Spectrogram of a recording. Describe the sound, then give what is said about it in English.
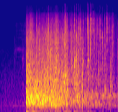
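A pile of toy models on a garden table explodes: a sudden, loud explosive burst after a brief quiet moment, followed by a couple of seconds of harsh crackling and clattering debris, with no voices. “A pile of toy models on the garden table explode.”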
